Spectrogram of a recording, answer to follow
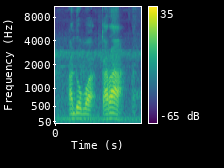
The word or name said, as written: andowa-kara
